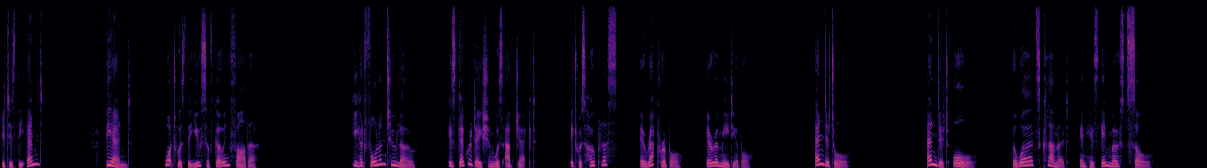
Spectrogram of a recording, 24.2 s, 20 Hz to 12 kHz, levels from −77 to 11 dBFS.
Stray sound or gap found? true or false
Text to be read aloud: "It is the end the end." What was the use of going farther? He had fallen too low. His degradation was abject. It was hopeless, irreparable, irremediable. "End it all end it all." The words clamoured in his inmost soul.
false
